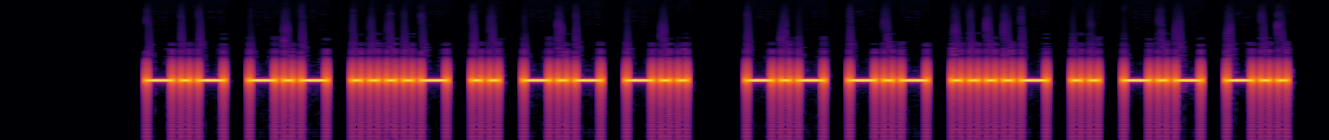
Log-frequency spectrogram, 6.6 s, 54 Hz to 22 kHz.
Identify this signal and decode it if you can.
Morse code, heard as a keyed tone, about 28 wpm, 700 Hz. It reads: KK4IKD KK4IKD
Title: USA Call Signs Repeated 2x 28wpm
